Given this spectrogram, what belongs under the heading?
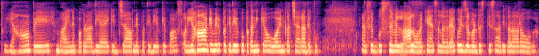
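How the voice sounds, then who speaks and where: A young woman vlogger from Uttarakhand, India chats and giggles while showing viewers a photo album, filmed at home on her phone camera. Her voice is fairly high and fairly bright, delivered in a rapid-fire monotone.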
